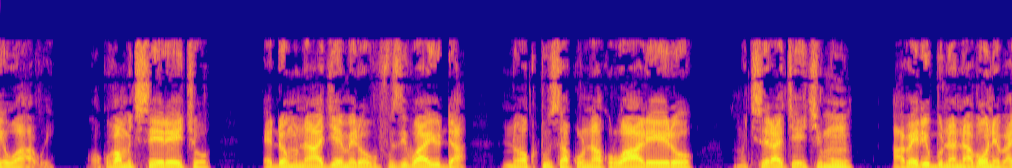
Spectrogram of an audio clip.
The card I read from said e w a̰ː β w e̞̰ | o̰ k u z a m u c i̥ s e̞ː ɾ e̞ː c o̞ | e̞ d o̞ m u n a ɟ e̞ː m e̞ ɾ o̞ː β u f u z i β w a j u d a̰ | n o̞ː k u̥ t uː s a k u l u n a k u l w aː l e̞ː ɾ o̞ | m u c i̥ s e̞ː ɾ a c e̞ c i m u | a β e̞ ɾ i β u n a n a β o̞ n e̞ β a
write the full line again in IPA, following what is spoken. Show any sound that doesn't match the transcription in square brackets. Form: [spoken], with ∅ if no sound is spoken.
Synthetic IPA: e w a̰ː β w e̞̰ | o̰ k u [v] a m u c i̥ s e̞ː ɾ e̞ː c o̞ | e̞ d o̞ m u n a ɟ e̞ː m e̞ ɾ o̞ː β u f u z i β w a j u d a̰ | n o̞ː k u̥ t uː s a k u l u n a k u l w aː l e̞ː ɾ o̞ | m u c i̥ s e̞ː ɾ a c e̞ c i m u | a β e̞ ɾ i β u n a n a β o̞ n e̞ β a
